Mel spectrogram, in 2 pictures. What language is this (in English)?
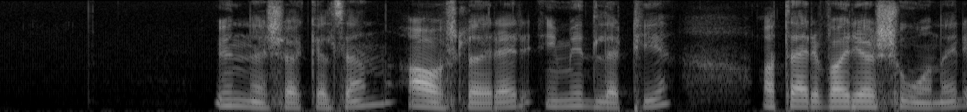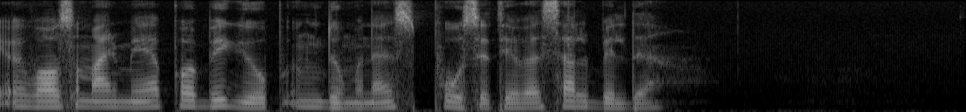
Norwegian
